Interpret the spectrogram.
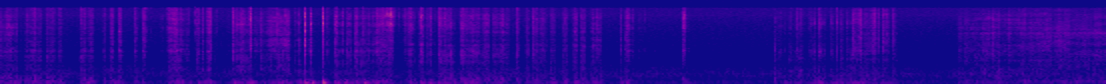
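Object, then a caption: Crumpled thin paper. A small crumpled piece of thin white paper is held in both hands while the fingertips rub and crinkle it close up. Irregular bursts of soft, scratchy crackling and rustling come with a low, rumbling body, broken by brief quiet gaps before the crinkling resumes more gently.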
